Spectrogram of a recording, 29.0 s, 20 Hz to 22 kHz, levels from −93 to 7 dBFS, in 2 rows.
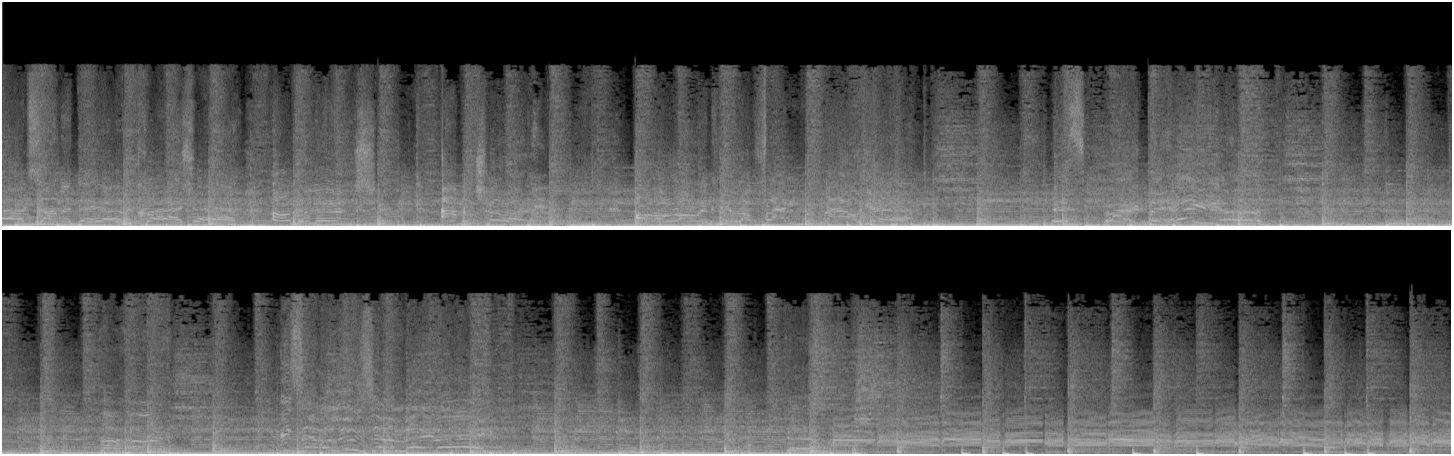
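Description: No technical faults are audible.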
